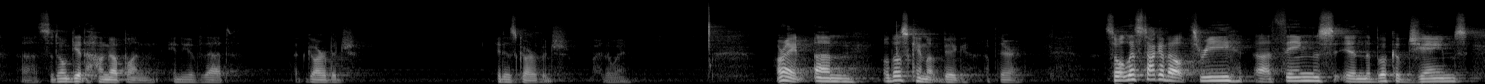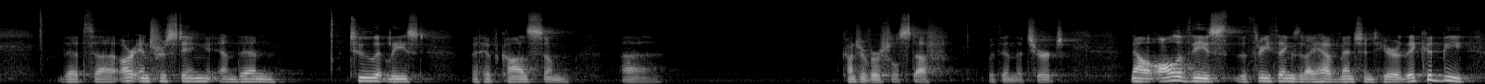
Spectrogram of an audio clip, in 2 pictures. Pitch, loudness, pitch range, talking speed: 130 Hz, -26 LUFS, 115-150 Hz, 150 wpm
